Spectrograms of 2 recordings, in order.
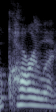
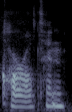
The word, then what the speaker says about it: Carlin: I fear some of those might have um Oh, Carlin, not Carlton.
